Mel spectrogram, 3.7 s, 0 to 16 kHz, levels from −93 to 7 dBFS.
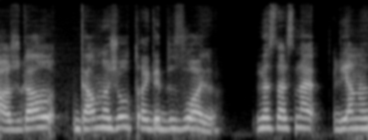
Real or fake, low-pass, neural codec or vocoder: fake; 14.4 kHz; codec, 44.1 kHz, 2.6 kbps, DAC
